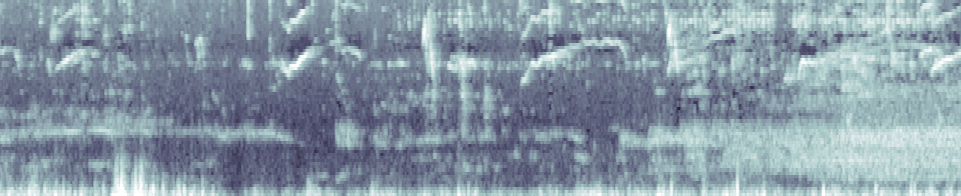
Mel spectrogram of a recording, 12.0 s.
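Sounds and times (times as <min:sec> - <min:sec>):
birds chirping and whistling: 0:03.4 - 0:12.0.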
